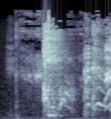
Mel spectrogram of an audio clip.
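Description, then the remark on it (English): A sharp, loud sneeze bursts out, its explosive hiss broad and bright, followed by a short voiced tail and a second brief vocal burst right after. “Bless you.”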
